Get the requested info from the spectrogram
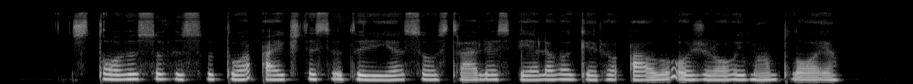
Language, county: Lithuanian, Vilnius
